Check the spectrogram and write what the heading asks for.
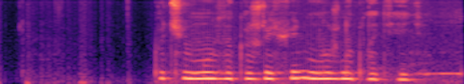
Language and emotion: Russian, sad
